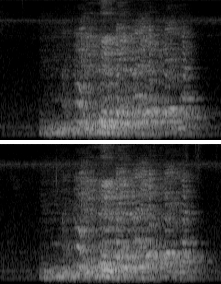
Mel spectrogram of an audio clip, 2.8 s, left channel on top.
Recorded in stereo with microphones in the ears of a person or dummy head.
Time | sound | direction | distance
0.5 | laughter | 5° right (ahead or behind) | 1.1 m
